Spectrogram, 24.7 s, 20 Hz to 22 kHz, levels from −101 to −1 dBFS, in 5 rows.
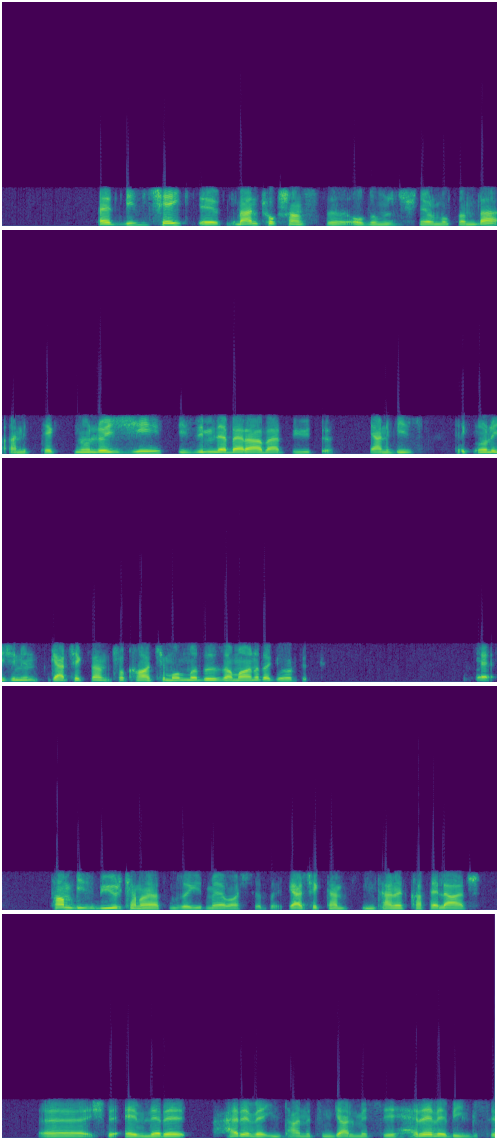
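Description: No technical faults are audible.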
